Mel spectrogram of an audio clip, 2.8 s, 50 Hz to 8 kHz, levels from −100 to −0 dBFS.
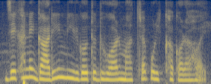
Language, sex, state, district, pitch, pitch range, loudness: Bengali, female, West Bengal, Alipurduar, 230 Hz, 210-245 Hz, -16 LUFS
